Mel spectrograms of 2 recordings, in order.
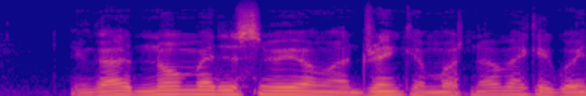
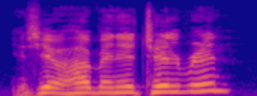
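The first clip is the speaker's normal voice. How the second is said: raised quoted voice; 8 semitones higher, 10 dB louder than usual. Retold or imitated. Mister Bailey voiced in retold story.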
